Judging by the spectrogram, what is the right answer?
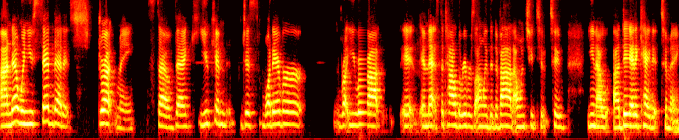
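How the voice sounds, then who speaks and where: Speaking in a Southern US accent, a woman uses a fairly high pitch and fairly even intonation. Her pace is fairly slow, and her loudness swings widely. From US South. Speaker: podcast co-host, school counselor. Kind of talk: casual chat.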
